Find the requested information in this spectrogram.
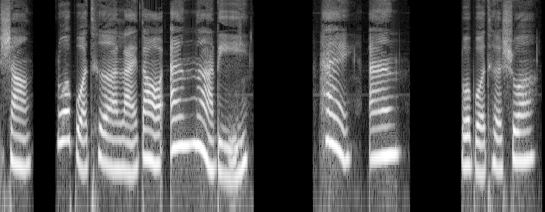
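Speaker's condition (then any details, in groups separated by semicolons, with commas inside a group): No condition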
